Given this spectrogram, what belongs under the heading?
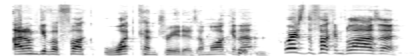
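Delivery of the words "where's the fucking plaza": sudden put-on Irish accent, pitched high. Speaker acting out asking cops for directions, in an Irish accent. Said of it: "Why'd you go Irish there?".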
